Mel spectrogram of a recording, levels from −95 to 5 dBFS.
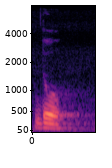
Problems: none marked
